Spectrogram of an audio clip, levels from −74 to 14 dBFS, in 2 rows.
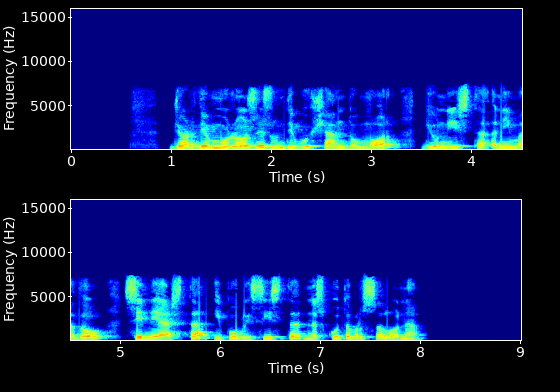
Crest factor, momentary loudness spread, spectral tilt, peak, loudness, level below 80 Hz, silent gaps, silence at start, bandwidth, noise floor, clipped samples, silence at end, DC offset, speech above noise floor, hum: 16 dB; 8 LU; -5 dB/octave; -2 dBFS; -18 LUFS; -54 dBFS; none; 1 s; 7.8 kHz; under -90 dBFS; under 0.1%; 1 s; under 0.1%; over 73 dB; none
